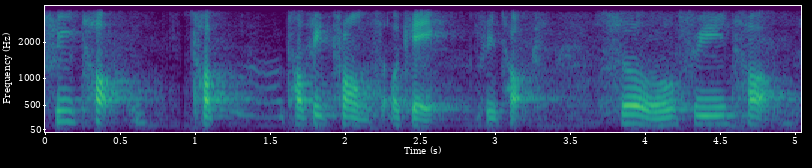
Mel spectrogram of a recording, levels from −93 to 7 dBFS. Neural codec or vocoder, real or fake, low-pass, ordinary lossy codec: codec, 44.1 kHz, 7.8 kbps, DAC; fake; 3.6 kHz; none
